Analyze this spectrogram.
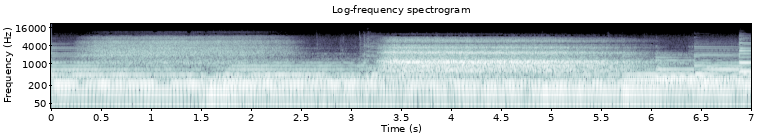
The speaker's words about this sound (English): Last one. Fill up your chest and belly. Deep breath in and out.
